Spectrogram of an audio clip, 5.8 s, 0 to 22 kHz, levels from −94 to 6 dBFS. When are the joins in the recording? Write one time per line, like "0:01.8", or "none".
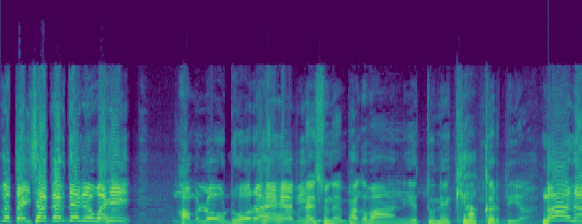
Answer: none

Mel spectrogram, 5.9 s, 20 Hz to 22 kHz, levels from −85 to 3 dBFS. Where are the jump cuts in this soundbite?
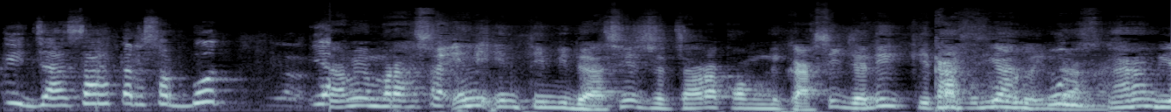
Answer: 0:01.6

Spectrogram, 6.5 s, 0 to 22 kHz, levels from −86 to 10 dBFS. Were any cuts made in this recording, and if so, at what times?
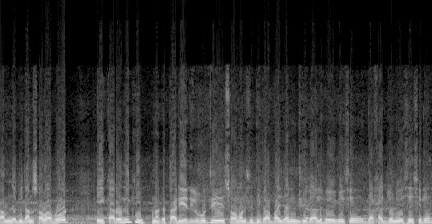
0:03.0

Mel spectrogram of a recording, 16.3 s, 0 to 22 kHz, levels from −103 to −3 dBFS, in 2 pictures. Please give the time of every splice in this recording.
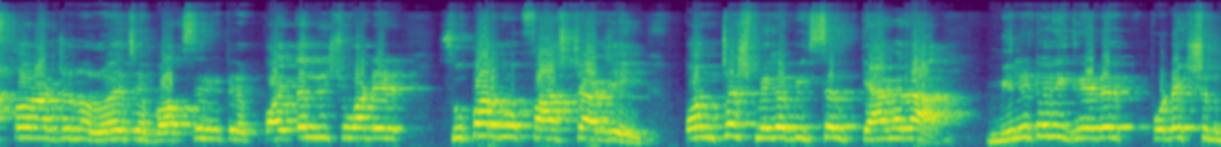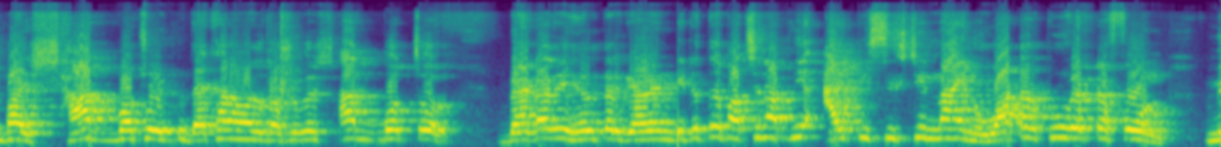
0:12.6

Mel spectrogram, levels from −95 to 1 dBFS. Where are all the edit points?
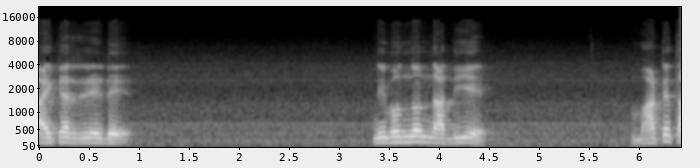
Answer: none

